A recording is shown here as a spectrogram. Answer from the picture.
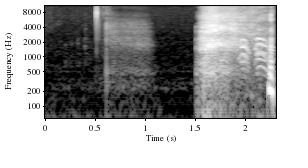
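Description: A soft click and a faint breathy intake, followed by a loud, harsh burst of noise that sounds like a sneeze, with a sharp spike right at the end.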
